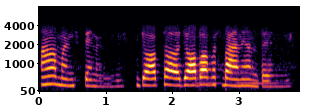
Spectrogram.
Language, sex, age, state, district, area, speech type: Telugu, female, 18-30, Andhra Pradesh, Srikakulam, urban, conversation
